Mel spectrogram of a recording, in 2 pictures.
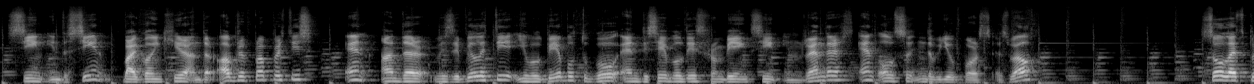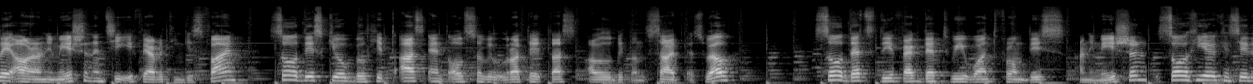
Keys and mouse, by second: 1.1 click, 6.4 click, 6.8 click, 7.2 middle click, 8.5 click, 9.3-10.5 middle drag, 9.3 KP_0, 10.1 space, 10.5-12.0 drag, 11.8 space, 15.3 click, 15.3 middle click, 15.3 right click, 19.1 space, 19.2-20.4 drag, 20.4 click, 22.9-24.0 drag, 22.9-24.0 middle drag, 22.9-24.0 right drag, 24.6 middle click.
